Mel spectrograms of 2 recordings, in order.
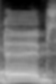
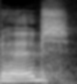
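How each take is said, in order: First: HERBS said as "erbs", no H; silent H. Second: HERBS with an audible H at the front; H sounded. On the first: Retold or imitated. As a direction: drop the h from "herbs". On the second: Shown as a demonstration. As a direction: say "Herbs" with a breathed h first. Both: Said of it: "There's an H on it".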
